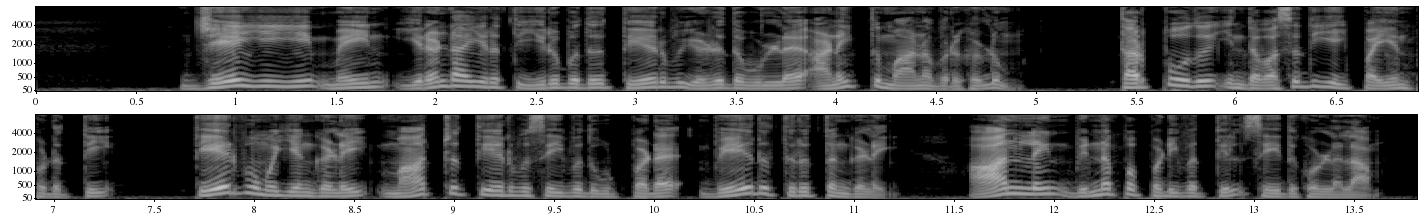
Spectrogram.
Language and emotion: Tamil, neutral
